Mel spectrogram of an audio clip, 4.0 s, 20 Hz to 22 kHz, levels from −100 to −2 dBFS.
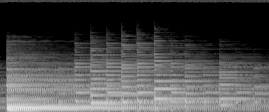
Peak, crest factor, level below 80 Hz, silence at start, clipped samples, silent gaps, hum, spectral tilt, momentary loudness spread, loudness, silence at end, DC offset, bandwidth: -8 dBFS; 16 dB; -46 dBFS; 0 s; under 0.1%; none; none; -10 dB/octave; 15 LU; -24 LUFS; 0 s; under 0.1%; over 20 kHz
